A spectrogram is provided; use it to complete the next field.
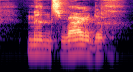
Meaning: respecting or congruent with human dignity
- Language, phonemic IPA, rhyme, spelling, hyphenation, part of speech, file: Dutch, /ˌmɛnsˈʋaːr.dəx/, -aːrdəx, menswaardig, mens‧waar‧dig, adjective, Nl-menswaardig.ogg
